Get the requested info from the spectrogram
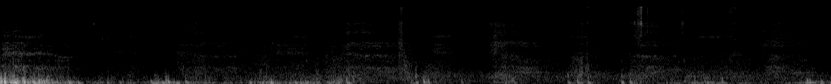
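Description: A person breathing and stepping through deep snow, louder in the first second, then faint and irregular.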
